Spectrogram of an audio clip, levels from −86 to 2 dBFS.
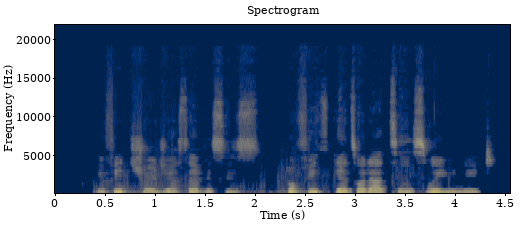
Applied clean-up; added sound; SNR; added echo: classical method spectral subtraction.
